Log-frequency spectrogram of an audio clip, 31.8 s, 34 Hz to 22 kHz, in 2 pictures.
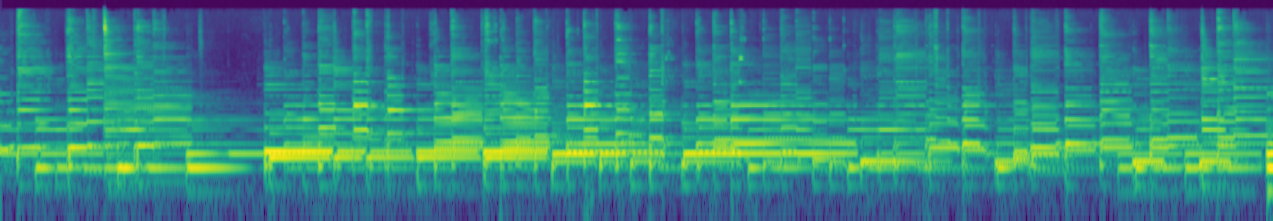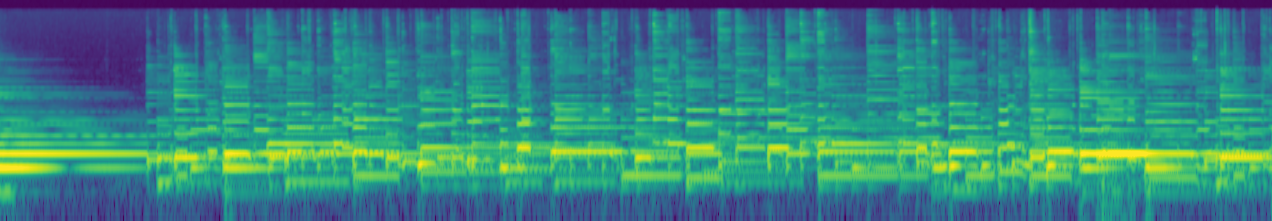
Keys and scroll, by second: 9.5-11.2 typing, 16.1-17.0 typing, 21.9-22.9 typing, 30.0-31.0 typing.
